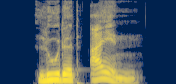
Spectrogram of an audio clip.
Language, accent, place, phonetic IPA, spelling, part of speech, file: German, Germany, Berlin, [ˌluːdət ˈaɪ̯n], ludet ein, verb, De-ludet ein.ogg
- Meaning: second-person plural preterite of einladen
